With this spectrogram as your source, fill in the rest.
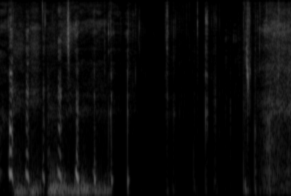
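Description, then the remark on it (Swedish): Wet smacking and chewing of an orange, a dense burst of mouth noises that thins out into scattered sticky clicks and smacks, with no talking. “Ja, ska vi avsluta den här podden med två minuters smaskande av apelsin då?”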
